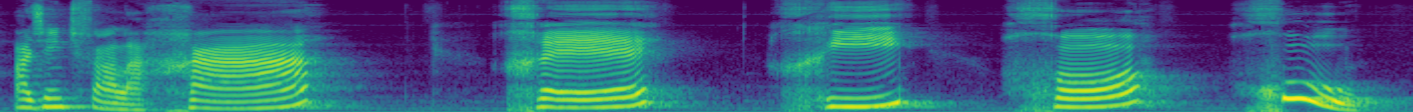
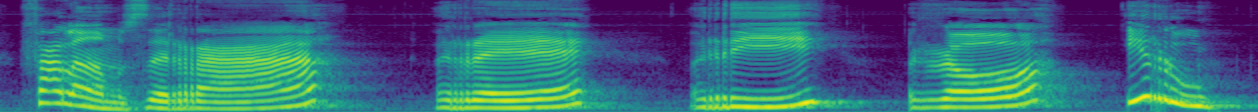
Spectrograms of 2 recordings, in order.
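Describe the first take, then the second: First: Ra, ré, ri, ró, ru with a strong throaty R; strong R syllables. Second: Ra, ré, ri, ró e ru slowly, with a light tapped R; weak R syllables. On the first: Teacher drilling strong-R syllables for the class. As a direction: sound out each syllable with a guttural R. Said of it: "quando o som é forte". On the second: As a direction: tap the R lightly on each syllable. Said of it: "Quando o som é fraco". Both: Shown as a demonstration.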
